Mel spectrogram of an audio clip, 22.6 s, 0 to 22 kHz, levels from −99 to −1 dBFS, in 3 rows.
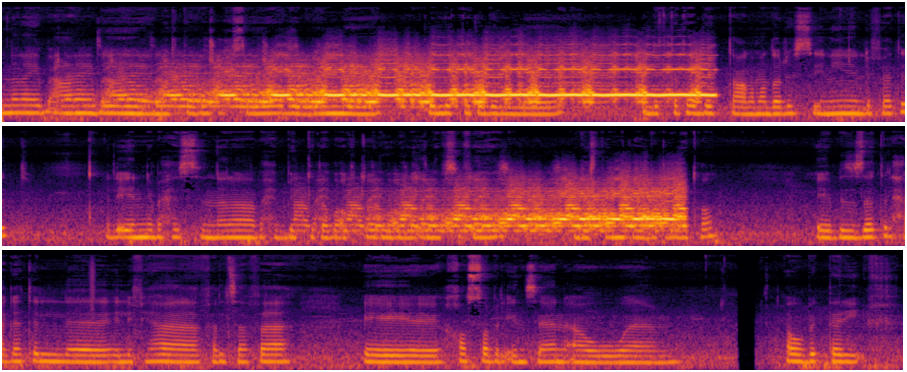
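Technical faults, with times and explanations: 0.44–6.01 s and 9.95–13.28 s, feedback howl: two devices on the call loop microphone to loudspeaker with rising gain, building a tone near 1 kHz with a loop delay of about 0.4 s, peaking about 14 and 13 dB above speech.
15.76–15.82 s, wireless microphone noise hit: the analogue radio link fades as reflections cancel, so receiver noise rises briefly and is heard as a short burst of static.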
